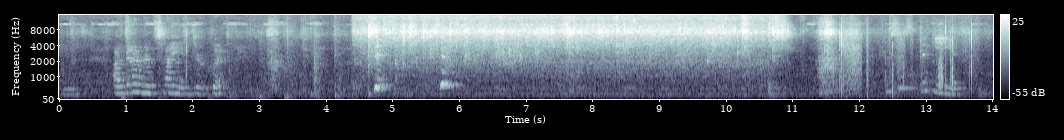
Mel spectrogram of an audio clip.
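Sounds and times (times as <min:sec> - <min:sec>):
water running from a tap: 0:04.4 - 0:11.0.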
